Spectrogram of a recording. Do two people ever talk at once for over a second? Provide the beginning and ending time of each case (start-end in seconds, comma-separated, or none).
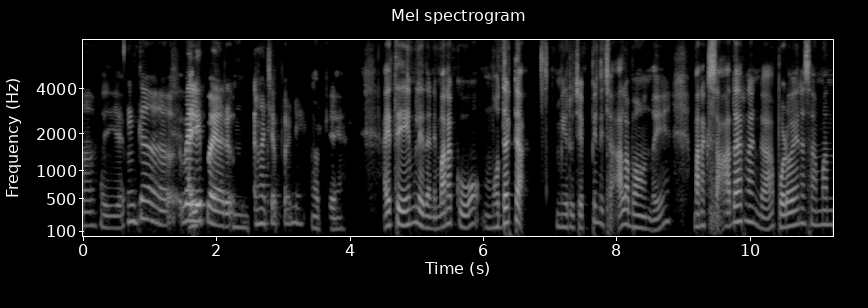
none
